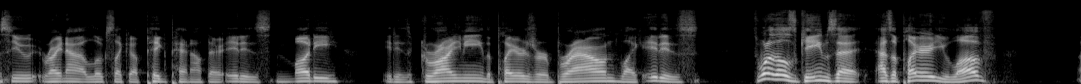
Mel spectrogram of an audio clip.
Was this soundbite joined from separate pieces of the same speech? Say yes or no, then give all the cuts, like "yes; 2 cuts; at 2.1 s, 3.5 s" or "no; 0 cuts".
no; 0 cuts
